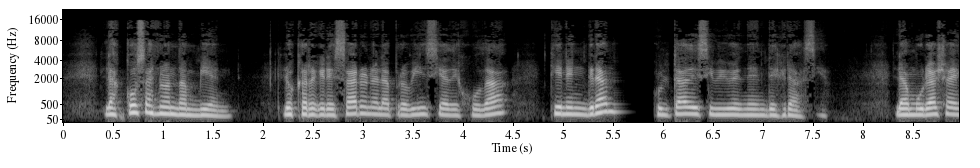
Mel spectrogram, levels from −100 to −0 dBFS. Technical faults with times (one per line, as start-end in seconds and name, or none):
5.51-5.93 long network dropout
